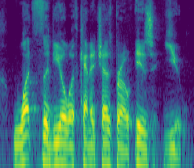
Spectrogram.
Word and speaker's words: Chesebro: the deal with Kenneth Chesebro is you. Right. What's the deal with him? The correct pronunciation is the cheese, because that's how he was known in law school.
